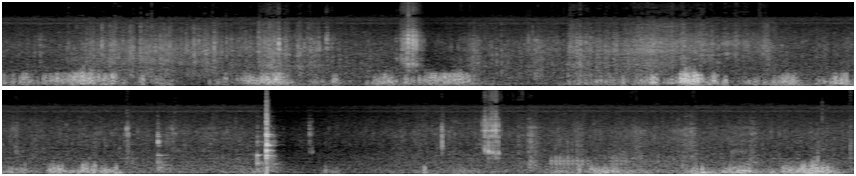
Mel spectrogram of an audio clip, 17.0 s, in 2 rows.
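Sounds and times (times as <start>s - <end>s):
man chewing food: 12.9s - 17.0s.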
